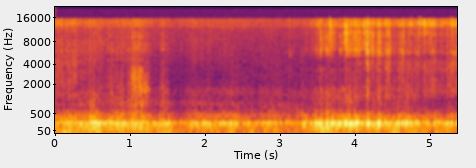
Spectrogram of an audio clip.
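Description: Fingertips and nails scratch and rub a soft, porous black foam windscreen on a microphone. The result is a dense, low rumbling scrape that fades slightly in the middle and then swells again, with faint bright crackles near the end.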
